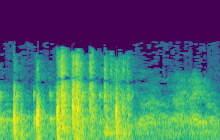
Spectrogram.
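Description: Hurried footsteps on a hard floor, a quick run of sharp steps in the first second or so, then fading off.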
